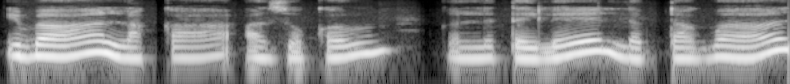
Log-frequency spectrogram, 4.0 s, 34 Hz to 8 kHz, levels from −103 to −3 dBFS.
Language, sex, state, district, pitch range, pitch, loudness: Wancho, female, Arunachal Pradesh, Longding, 185-235 Hz, 195 Hz, -18 LUFS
